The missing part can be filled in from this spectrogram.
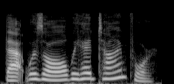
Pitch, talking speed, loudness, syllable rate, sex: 225 Hz, 240 wpm, -19 LUFS, 4.7 syllables/s, female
